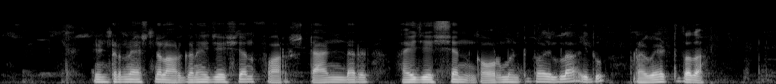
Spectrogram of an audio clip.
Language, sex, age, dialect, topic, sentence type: Kannada, male, 25-30, Northeastern, banking, statement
